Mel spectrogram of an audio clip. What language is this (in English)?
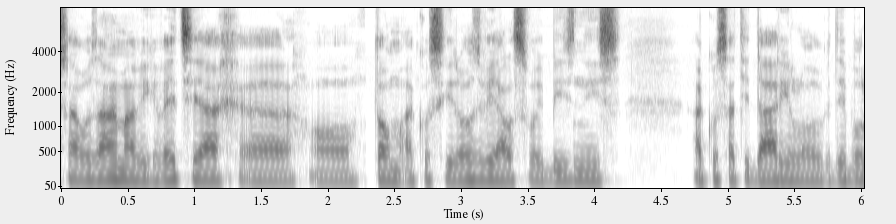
Slovak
